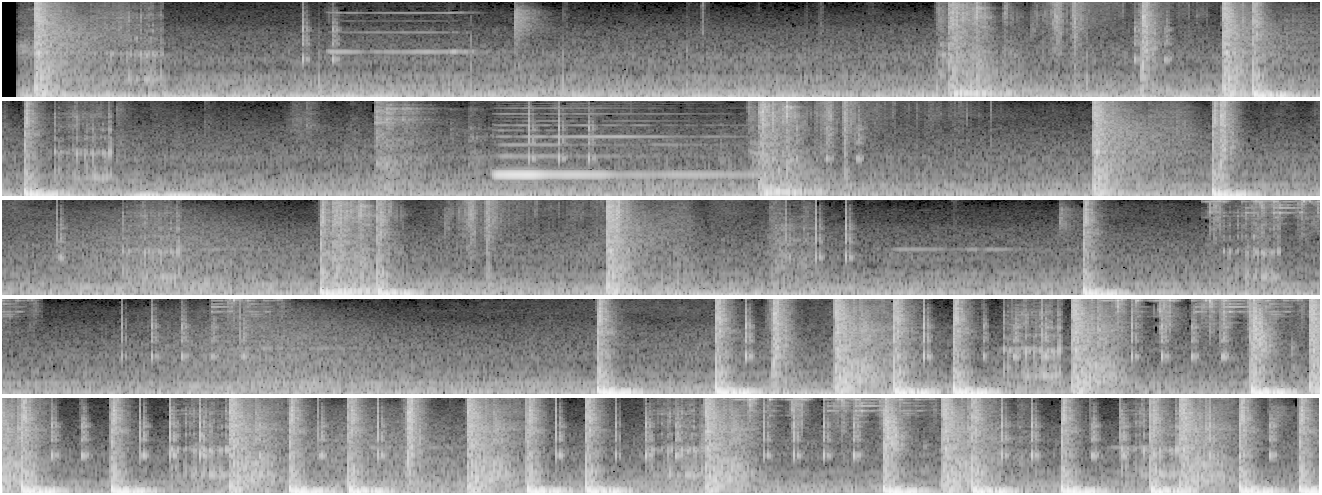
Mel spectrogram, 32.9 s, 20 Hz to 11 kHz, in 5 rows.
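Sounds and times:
elevator cabin hum: 0.5s - 32.9s
elevator beep: 1.5s - 2.6s, 9.0s - 10.7s, 17.2s - 18.5s, 20.4s - 21.2s, 30.4s - 32.4s
keys jangling: 19.2s - 21.2s, 24.7s - 27.5s, 29.3s - 32.2s.

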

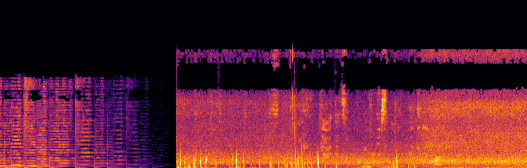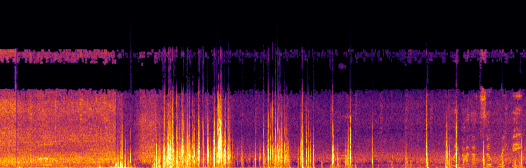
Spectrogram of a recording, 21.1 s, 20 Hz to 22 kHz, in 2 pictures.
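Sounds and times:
moving vehicle rumble: 3.6s - 21.0s
wind buffeting microphone: 3.6s - 21.0s.

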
